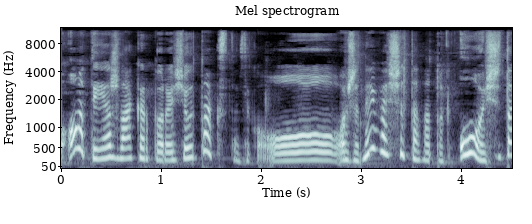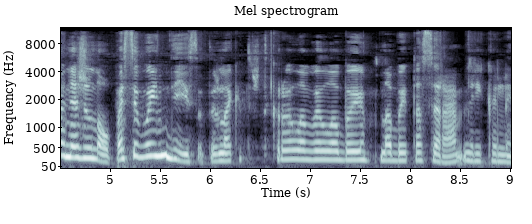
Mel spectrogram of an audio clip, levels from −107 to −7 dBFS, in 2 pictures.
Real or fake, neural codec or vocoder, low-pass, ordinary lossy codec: real; none; 10.8 kHz; AAC, 64 kbps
